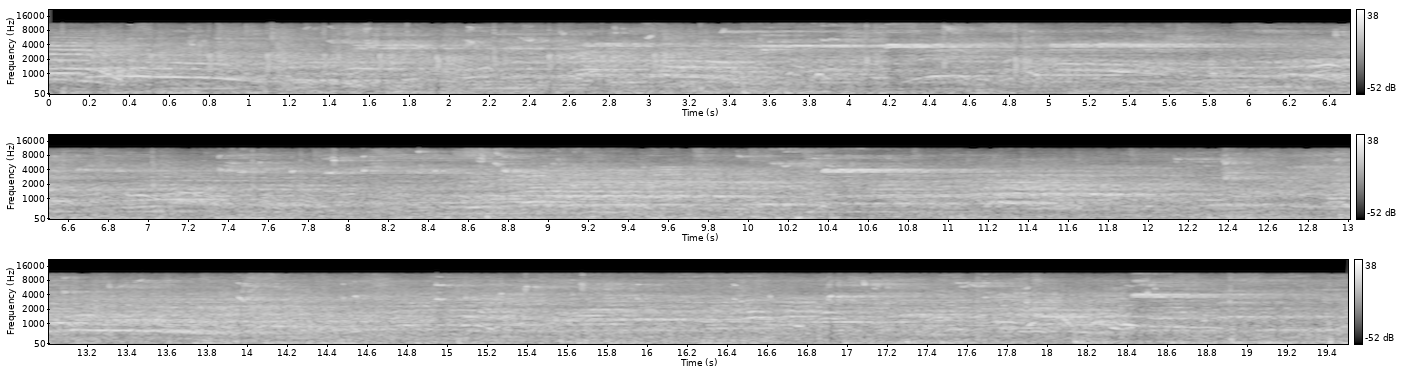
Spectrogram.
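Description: Basketball shoes squeak sharply on a wooden court in a large echoing hall.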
